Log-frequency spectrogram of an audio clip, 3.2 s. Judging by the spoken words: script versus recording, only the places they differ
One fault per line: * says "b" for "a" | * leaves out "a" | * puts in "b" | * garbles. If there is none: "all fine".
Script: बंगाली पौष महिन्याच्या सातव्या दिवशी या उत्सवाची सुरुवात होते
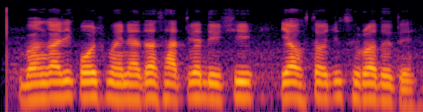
all fine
